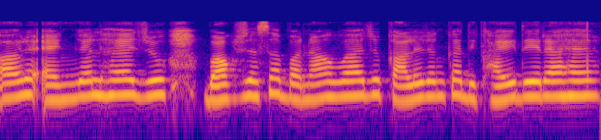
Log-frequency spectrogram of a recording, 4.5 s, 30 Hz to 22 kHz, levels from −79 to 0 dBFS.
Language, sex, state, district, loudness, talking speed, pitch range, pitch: Hindi, female, Chhattisgarh, Bastar, -16 LUFS, 225 wpm, 215-250 Hz, 240 Hz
